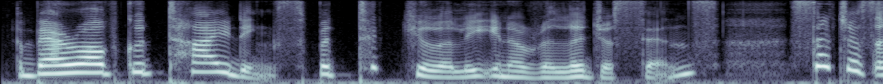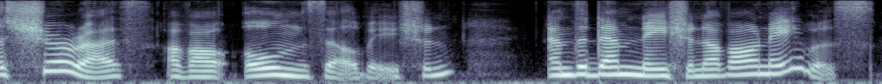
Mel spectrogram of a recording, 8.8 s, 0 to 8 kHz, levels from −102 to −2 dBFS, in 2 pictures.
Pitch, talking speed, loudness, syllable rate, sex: 220 Hz, 165 wpm, -18 LUFS, 4.7 syllables/s, female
